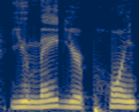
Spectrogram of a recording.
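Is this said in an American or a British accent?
American. It is said in a plain American accent.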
